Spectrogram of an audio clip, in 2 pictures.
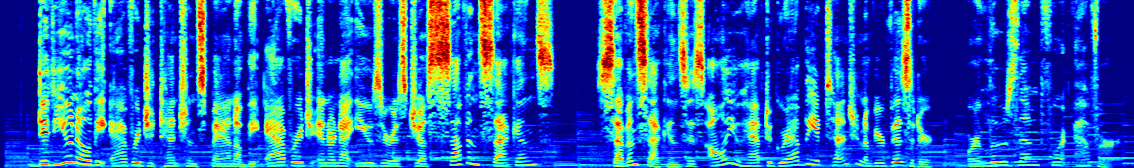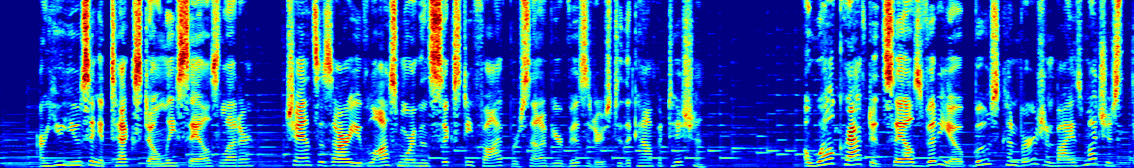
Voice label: explainer sales video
